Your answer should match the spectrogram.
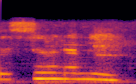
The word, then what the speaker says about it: tsunami: one this is the tunami tunami T is not pronounced here just tsunami say very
